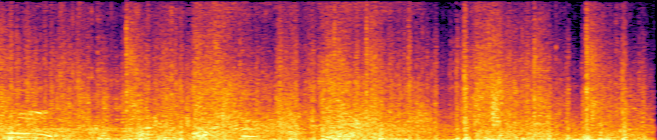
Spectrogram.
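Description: Sustained gunfire from above in Call of Duty: World at War: dense, overlapping rifle and machine-gun volleys crackle without pause, loud and continuous throughout.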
